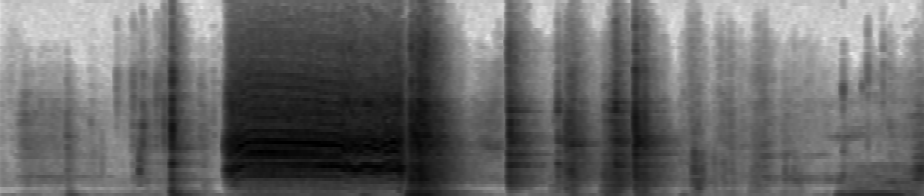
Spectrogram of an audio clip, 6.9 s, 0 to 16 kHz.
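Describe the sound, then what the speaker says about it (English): A power drill drives self-tapping screws into an Eskimo Eskape 2400 ice shelter, with several loud close whirring bursts of varying length separated by clunks and handling noise. "Those self-tapping screws really work nice."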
